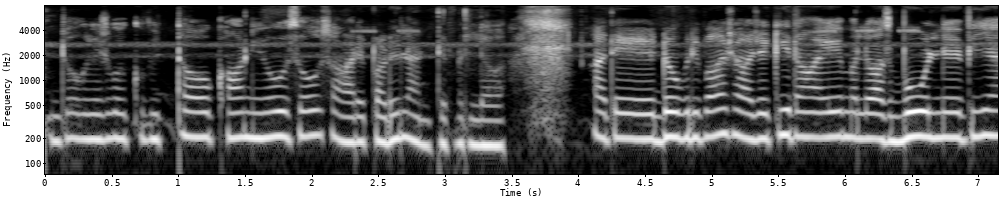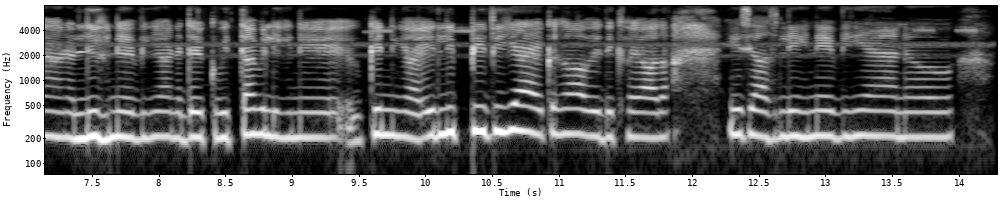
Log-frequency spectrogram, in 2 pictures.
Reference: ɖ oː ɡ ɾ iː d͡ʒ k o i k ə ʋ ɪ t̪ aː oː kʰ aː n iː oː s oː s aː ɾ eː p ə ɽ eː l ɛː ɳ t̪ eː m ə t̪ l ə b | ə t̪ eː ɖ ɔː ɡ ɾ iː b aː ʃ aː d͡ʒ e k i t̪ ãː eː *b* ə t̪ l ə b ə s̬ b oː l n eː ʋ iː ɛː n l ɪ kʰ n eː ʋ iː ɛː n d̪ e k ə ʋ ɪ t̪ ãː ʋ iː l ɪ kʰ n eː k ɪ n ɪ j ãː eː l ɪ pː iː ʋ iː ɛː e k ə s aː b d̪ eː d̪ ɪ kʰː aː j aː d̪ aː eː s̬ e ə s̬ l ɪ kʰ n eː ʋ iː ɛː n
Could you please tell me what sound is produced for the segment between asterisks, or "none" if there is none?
m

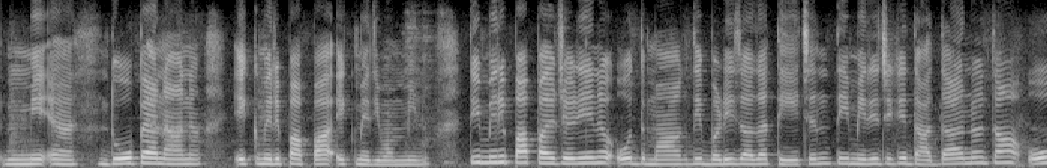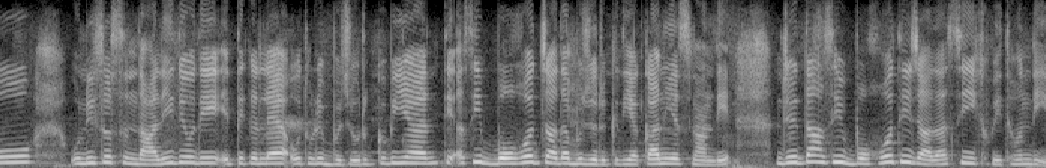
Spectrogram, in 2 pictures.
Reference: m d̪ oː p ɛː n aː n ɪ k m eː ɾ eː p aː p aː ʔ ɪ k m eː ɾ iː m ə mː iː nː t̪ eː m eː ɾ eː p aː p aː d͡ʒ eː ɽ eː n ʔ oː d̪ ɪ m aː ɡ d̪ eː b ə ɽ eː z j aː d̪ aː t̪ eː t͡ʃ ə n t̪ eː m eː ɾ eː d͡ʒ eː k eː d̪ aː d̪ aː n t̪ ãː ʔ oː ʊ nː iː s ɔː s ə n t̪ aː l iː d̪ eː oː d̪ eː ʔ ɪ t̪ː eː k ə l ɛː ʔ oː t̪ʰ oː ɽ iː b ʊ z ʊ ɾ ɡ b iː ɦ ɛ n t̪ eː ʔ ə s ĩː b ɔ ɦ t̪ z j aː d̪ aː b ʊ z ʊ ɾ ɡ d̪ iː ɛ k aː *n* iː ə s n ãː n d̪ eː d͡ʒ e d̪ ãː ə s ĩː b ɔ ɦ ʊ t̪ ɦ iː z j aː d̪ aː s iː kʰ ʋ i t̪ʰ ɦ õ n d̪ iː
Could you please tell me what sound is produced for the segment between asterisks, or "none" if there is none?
n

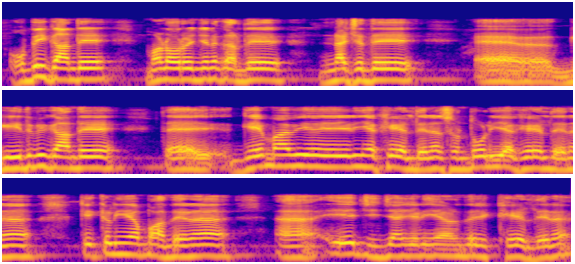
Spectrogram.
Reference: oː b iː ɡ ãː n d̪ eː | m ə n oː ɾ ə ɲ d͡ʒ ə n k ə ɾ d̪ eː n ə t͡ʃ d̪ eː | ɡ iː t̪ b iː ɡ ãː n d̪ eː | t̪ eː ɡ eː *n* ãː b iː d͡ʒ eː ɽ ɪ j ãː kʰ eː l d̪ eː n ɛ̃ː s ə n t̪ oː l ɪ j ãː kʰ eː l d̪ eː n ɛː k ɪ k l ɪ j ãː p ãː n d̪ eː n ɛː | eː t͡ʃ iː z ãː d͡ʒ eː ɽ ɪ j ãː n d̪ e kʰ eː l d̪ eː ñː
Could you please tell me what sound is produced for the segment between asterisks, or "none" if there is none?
m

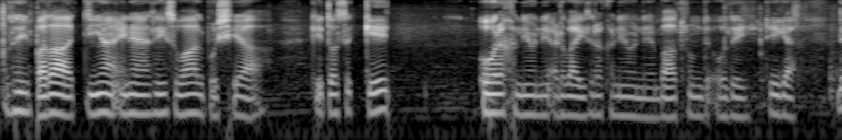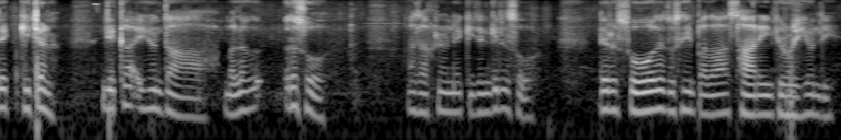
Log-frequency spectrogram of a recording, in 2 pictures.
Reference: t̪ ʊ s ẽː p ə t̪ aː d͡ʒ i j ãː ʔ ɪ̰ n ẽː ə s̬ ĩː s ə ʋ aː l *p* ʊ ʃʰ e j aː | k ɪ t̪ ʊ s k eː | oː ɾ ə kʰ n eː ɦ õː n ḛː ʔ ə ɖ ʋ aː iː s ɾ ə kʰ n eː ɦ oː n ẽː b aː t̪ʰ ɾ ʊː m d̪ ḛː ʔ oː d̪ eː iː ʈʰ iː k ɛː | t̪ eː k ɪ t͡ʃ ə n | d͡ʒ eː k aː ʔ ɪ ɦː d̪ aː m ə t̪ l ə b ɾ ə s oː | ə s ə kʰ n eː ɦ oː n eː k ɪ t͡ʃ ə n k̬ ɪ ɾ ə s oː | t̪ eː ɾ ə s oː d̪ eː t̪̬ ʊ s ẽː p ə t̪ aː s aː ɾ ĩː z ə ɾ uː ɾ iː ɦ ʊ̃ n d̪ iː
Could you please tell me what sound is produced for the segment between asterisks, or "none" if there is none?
p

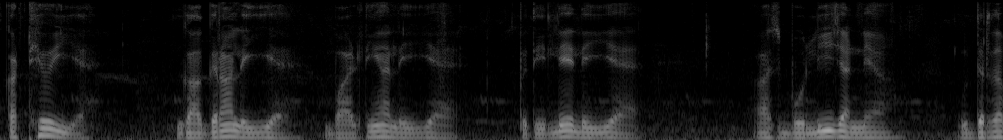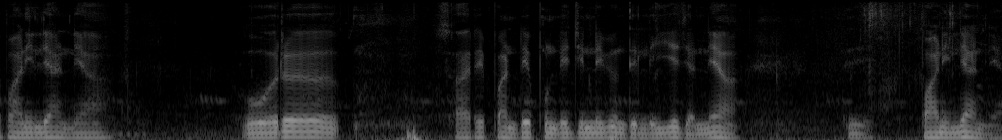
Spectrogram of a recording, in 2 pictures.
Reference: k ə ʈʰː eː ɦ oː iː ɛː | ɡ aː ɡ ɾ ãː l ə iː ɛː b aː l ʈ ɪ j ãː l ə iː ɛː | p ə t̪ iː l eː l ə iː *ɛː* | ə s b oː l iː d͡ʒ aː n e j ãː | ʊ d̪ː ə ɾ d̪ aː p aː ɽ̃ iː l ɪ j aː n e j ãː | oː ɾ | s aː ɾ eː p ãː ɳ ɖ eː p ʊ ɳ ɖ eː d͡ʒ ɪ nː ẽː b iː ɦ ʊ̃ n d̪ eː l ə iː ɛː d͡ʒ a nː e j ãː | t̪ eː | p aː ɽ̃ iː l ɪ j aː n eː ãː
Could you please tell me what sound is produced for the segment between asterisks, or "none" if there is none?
ɛː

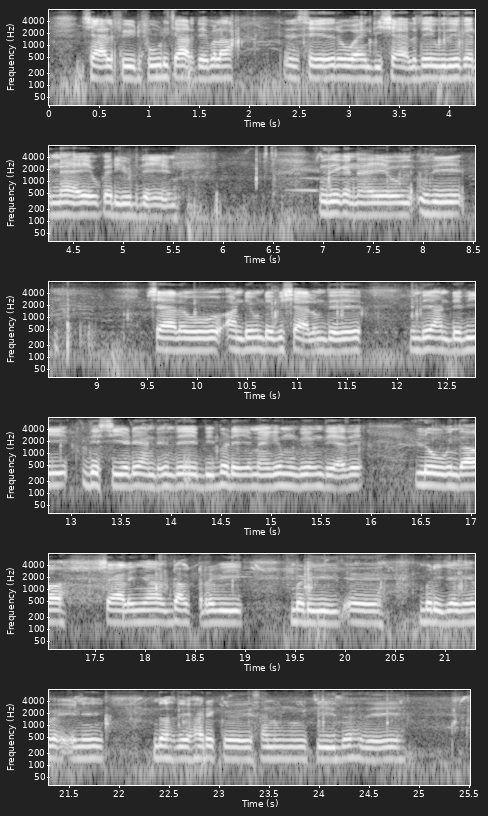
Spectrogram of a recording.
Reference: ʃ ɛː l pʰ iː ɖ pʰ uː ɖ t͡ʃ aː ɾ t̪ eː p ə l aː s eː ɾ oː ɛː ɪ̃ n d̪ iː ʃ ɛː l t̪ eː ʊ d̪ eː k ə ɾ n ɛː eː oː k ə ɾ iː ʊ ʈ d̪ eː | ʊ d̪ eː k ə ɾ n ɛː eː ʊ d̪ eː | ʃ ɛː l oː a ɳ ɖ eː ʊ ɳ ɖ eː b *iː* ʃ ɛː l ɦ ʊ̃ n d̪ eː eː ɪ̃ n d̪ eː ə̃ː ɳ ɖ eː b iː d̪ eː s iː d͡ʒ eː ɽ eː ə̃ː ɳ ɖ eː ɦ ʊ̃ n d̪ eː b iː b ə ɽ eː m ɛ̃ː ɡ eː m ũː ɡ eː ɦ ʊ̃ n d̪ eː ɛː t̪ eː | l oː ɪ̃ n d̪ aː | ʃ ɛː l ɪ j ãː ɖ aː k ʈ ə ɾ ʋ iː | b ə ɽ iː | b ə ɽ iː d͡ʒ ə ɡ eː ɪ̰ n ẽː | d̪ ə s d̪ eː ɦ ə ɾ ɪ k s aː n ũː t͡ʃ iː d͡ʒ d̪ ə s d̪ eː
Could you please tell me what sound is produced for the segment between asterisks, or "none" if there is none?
iː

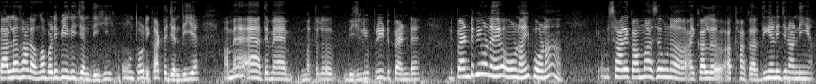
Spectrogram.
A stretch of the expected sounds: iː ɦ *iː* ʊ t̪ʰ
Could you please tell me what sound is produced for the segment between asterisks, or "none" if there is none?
iː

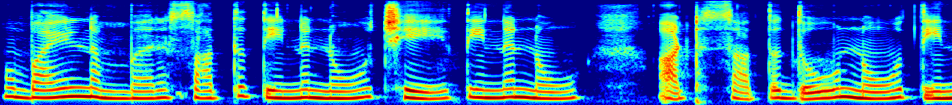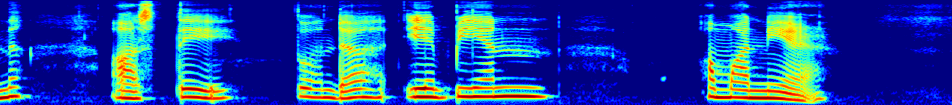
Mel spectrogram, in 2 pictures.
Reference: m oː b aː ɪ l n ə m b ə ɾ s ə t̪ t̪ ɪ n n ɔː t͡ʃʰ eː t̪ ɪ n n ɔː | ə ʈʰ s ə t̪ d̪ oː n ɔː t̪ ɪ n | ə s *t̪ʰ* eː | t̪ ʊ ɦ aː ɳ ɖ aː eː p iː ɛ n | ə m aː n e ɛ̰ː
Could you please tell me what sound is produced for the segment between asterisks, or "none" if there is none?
t̪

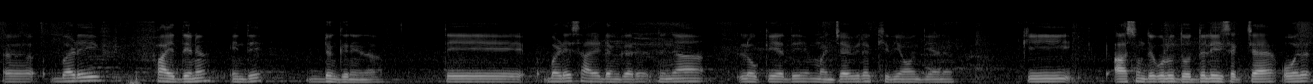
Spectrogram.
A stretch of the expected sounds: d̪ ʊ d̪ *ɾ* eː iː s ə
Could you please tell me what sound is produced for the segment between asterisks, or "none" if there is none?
l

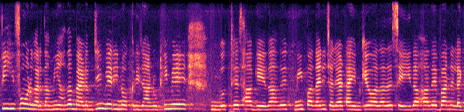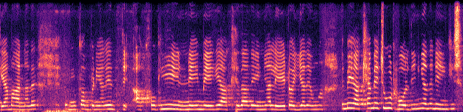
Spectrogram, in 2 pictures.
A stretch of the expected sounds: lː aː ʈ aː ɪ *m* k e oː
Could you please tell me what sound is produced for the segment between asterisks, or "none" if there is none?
m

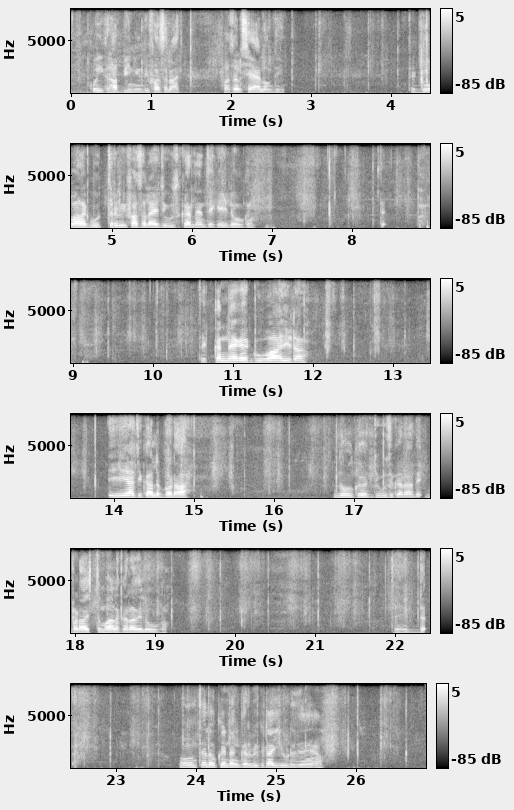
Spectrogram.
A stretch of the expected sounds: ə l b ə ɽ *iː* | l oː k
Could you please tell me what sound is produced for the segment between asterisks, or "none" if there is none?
aː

